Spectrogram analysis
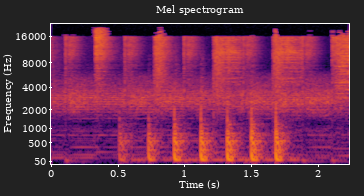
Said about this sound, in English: Knock, knock.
